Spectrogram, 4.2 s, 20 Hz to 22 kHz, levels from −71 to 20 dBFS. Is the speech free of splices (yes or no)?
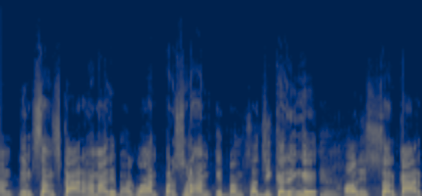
yes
